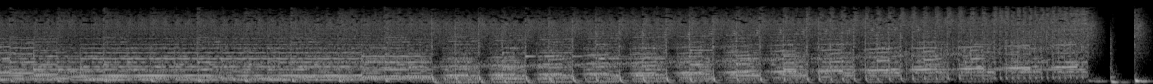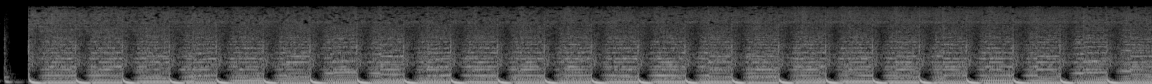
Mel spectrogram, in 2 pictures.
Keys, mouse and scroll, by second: 1.0-2.4 middle drag, 7.3 middle click, 10.6 Tab, 11.3-13.0 middle drag, 13.2 a, 13.6 a, 14.3-16.2 right drag, 16.2 a, 18.3-21.5 middle drag, 22.1-23.0 middle drag.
